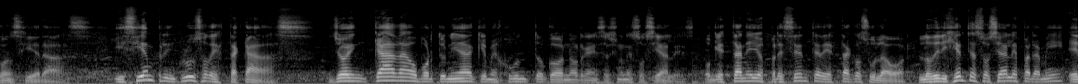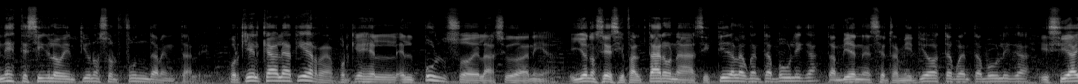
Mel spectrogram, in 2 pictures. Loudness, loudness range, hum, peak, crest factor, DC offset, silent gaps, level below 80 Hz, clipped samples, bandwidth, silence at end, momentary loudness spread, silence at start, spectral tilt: -28 LUFS; 3 LU; none; -10 dBFS; 18 dB; 0.5%; none; -52 dBFS; under 0.1%; 15.5 kHz; 0 s; 9 LU; 0 s; -5 dB/octave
